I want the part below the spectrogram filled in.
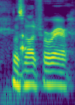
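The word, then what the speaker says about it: Lazard Frères: I think that, I don't know how to pronounce the company, Lazard Fares. – Yes. Lazard Ferrer.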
